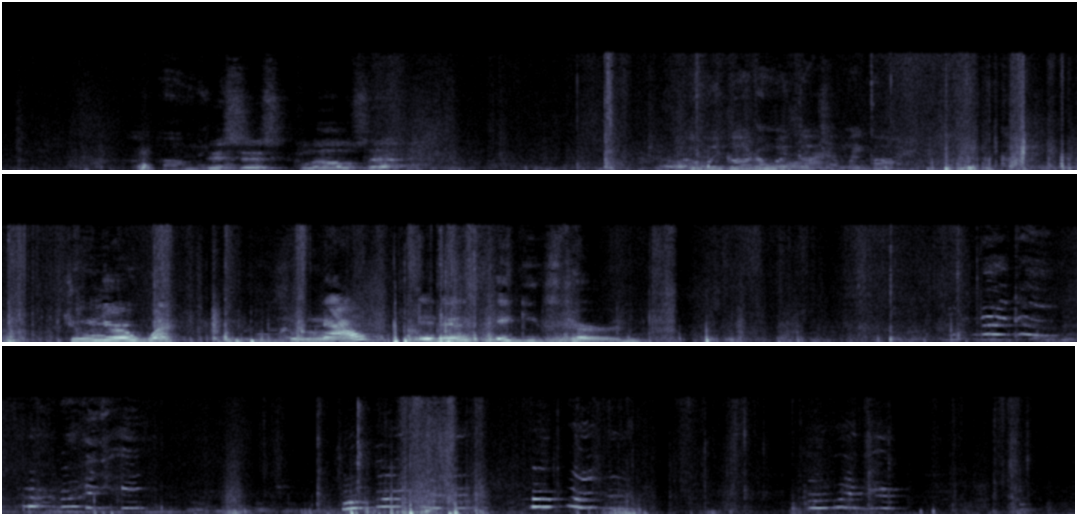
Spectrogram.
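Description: A young child talks and squeals excitedly close by.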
